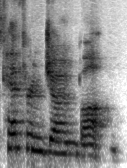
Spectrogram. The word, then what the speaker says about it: Catherine Bott: Catherine Bott, is the correct pronunciation? Yeah, close enough. It's Catherine Bott. It's a very English name.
